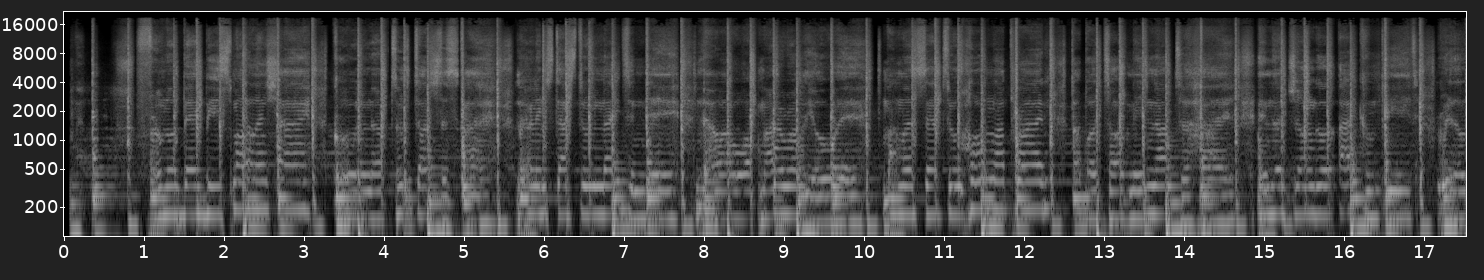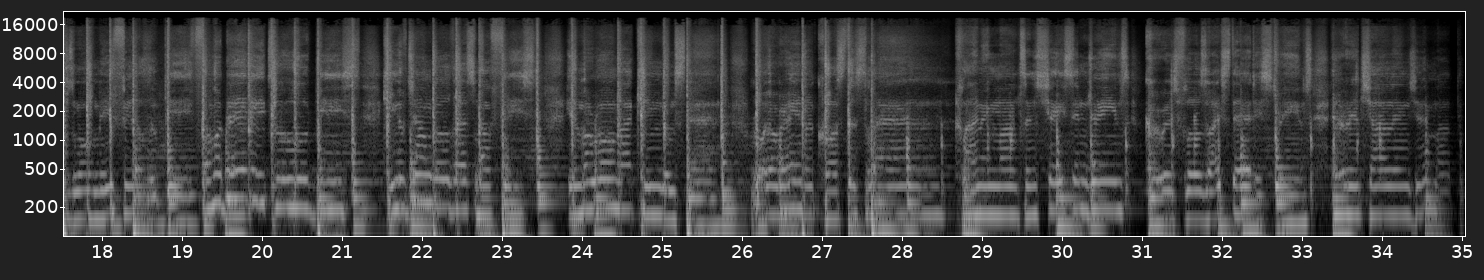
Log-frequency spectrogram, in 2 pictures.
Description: Short version of the song, full version after purchase.
An incredible Afrobeats song, creative and inspiring.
